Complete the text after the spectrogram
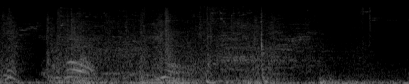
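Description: An axe strikes a creature with a heavy thud.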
